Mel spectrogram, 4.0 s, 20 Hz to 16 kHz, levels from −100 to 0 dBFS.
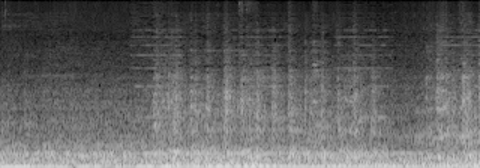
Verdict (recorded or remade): recorded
